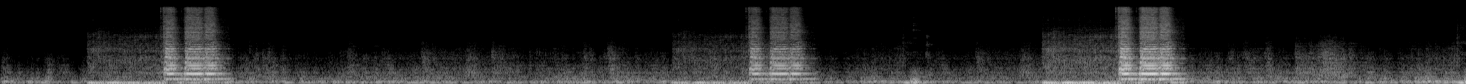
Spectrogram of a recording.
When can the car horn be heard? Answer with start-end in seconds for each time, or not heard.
0.8-2.3, 6.7-8.2, 10.4-11.8.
